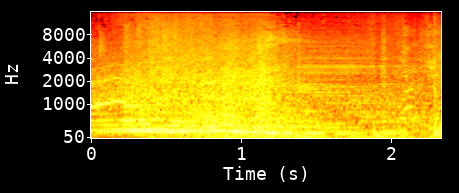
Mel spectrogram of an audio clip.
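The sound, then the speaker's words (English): A McLaren 600LT Spider sports car speeding past: a loud engine roar whose pitch falls as it goes by, then eases off. “I knew that sound. That's a McLaren 600 LT Spider. It's a car. The car picks up speed. Really fast one.”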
